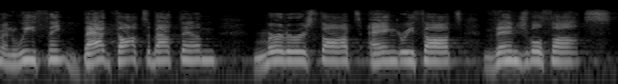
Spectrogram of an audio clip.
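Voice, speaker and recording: A man's high-pitched, darkish voice leads a sermon with an altar call. As pastor, he exhorts earnestly, repeating short, emphatic phrases to press his points. The recording has long hall reverb with music underneath.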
